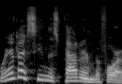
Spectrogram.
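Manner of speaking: rapid, high, inquisitive voice. Retelling what Andrea asked about a new shirt: imitating Andrea. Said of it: "as your impersonation of her".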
